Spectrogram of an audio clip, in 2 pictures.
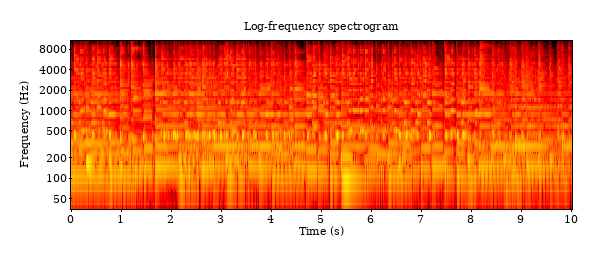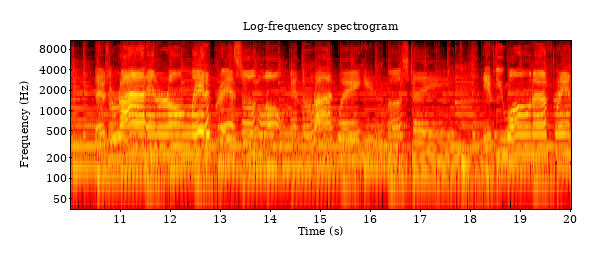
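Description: Mandolin and acoustic guitar playing together in a bluegrass-style instrumental introduction; about ten seconds in, a woman and a man join in singing in harmony over the picking.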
